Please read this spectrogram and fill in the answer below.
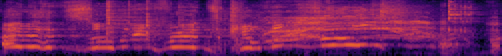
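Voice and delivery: talking through laughter. Telling another speaker about friends who killed themselves, laughing while talking. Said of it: "Why are you laughing?".

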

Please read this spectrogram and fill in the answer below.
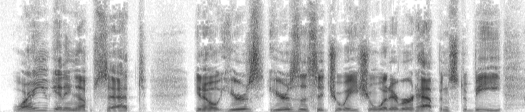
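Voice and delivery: normal talking voice

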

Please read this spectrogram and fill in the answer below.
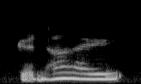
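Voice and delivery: put-on creepy man's voice. Retelling a voice heard while putting the baby to bed: imitating a creepy man's voice. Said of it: "it's a creepy man's voice going".

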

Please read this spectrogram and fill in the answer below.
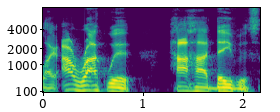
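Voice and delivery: ordinary delivery

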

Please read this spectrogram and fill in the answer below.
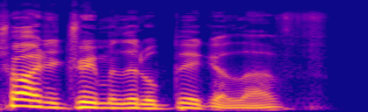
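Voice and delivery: put-on easy, relaxed British accent. Quoting an actor's film line after praising his British accent: Tom Hardy British accent. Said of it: "He says that in Inception or something".

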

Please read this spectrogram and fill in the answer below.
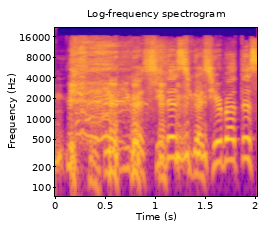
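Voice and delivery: very high, loud, swooping talk-show patter. Mocking a politician's press remarks, imitating DeSantis like Jay Leno. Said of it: "it's like fucking Leno".

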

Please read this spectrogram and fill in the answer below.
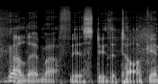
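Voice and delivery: deepest Southern voice, breathy drawl. Reading out a driver's quote as it sounded in the head: deepest, most Southern voice. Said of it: "the deepest, most Southern voice".

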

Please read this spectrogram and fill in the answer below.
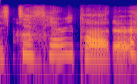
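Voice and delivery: put-on tiny, cute, very high little girl voice. A mother quoting her small daughter's question, imitating a little girl's voice. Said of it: "Her little voice is so cute".

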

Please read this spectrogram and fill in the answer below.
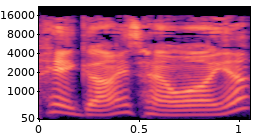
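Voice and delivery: put-on Australian New Zealand accent. Showing the only line she can do: put-on Australian New Zealand accent. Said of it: "we love an Australian New Zealand accent".

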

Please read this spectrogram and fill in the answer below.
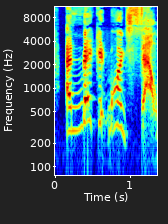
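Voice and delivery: put-on English accent, pitched very high. Retelling a rude diner's complaint: imitating James's English accent. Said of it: "with his English accent".

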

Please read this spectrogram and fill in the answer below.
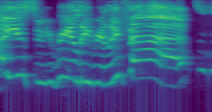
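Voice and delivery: high, sobbing voice. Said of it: "He goes".

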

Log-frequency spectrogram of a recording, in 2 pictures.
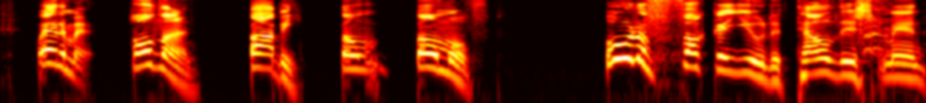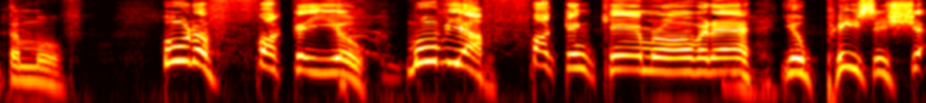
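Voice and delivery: full-tilt, loud, high-pitched ranting. Goofing around on set after a camera guy asks Bob to move: Joe Pesci impression. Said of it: "I started doing Pesci".

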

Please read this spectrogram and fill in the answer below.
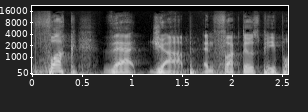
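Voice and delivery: fed-up, furious, slowly spat out. Venting about a job that fired the speaker: furious. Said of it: "I'm a little furious".

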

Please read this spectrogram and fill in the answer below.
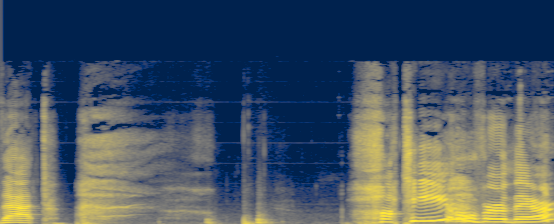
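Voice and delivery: put-on very slow, swooping, old-school older man's New York accent. Retelling what her almost-eighty dad answered: imitating her dad's old-school Bronx accent. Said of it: "that old school, like, New York accent".

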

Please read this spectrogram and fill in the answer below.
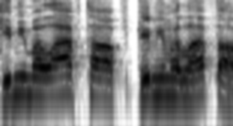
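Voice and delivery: play-acted, excited, repeated high shouting. Retelling what a man screams as police arrive: imitating someone screaming. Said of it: "he comes in the house screaming".

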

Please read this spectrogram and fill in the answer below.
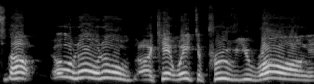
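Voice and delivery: defensive, high, drawn-out tone. Retelling how Cashman sounds about a bad season: defensive Cashman impression. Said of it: "it's very defensive".

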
